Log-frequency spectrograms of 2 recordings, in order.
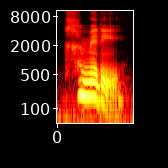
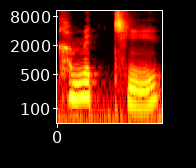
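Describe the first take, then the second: First: The middle consonant is a soft D sound. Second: The middle consonant is a clear T sound. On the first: The speaker calls it right. "it's committee" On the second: The speaker calls it wrong. "isn't committee"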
